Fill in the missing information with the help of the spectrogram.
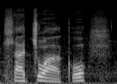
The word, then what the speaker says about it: Hlatshwako: And I was walking around the stands just now, and I had the opportunity to meet Mancoba Hlatshwako.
